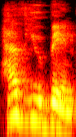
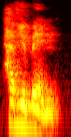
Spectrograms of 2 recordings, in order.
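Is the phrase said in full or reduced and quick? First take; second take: full; reduced. First: Each word is said fully and clearly. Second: The words are shortened and run together quickly.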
